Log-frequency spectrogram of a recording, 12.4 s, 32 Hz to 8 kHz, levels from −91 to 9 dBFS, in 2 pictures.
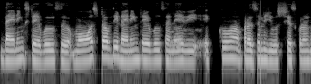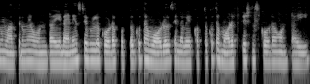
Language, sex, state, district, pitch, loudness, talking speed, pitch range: Telugu, male, Andhra Pradesh, Srikakulam, 150 Hz, -20 LUFS, 125 wpm, 140-155 Hz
